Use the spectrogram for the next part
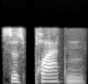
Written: cisplatin

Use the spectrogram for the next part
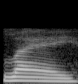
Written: Leh

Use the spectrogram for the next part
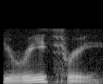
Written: urethrae

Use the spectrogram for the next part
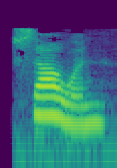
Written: sawan

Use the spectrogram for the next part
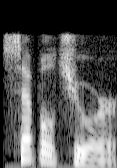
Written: sepulture

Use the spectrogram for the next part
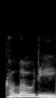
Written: Collodi

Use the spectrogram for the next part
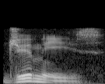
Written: jimmies

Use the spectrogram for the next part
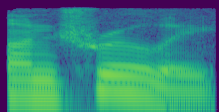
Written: untruly

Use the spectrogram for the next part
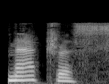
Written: mattrass

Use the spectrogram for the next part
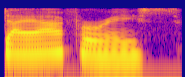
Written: diaphorase

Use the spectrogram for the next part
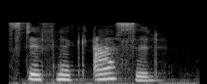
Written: styphnic acid

